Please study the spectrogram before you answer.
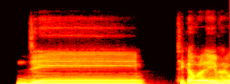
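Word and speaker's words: جيم: এরপরে যে অক্ষরটি আছে সেটি হল জিম। এ অক্ষরটি উচ্চারণ করার সময় তিন আলিফ টান দিয়ে পড়তে হবে। জিম।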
